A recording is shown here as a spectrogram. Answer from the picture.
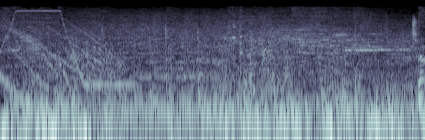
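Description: Action-show soundtrack music with a falling sweep sound effect that glides down in pitch over the first second, over a steady low drone.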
